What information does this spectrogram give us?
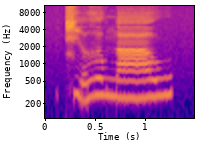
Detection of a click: absent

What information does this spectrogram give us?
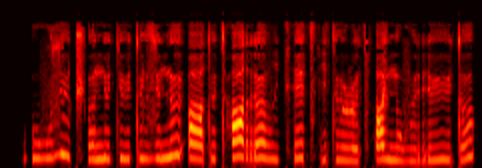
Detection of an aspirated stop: present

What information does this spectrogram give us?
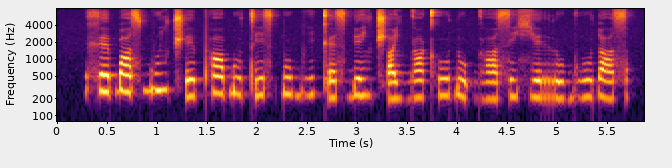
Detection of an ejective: present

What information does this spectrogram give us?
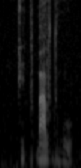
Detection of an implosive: present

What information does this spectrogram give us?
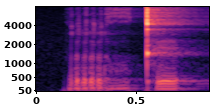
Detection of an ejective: present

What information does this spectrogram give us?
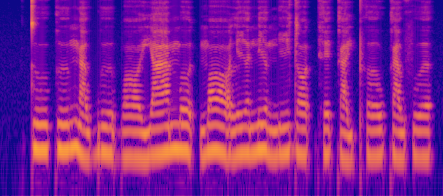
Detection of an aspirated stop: present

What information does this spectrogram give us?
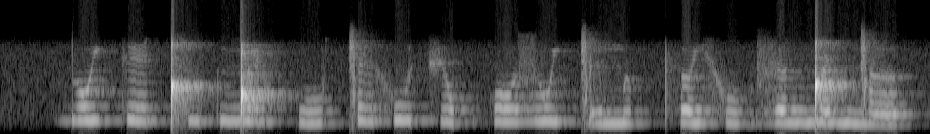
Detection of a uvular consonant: absent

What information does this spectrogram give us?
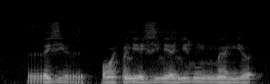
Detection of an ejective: absent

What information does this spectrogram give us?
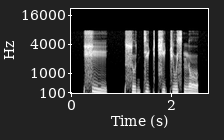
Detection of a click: absent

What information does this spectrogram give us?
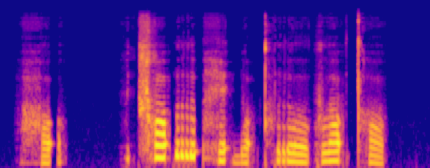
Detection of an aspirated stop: present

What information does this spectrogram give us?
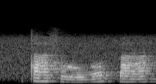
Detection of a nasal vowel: present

